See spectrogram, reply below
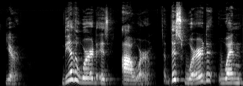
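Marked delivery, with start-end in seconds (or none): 0.1-0.4 "your" as a short, low-key "yer"; reduced your. Shown as a demonstration. Coach repeating the reduced word, reduced your. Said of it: "becomes a schwa".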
